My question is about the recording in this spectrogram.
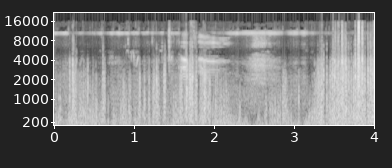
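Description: Wind buffeting a phone's microphone: a loud, uneven rumble with scattered knocks and crackles.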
